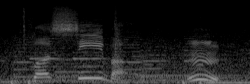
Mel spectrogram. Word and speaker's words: placebo: today repeat after me placeo the stress is on the middle Sy very good you're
